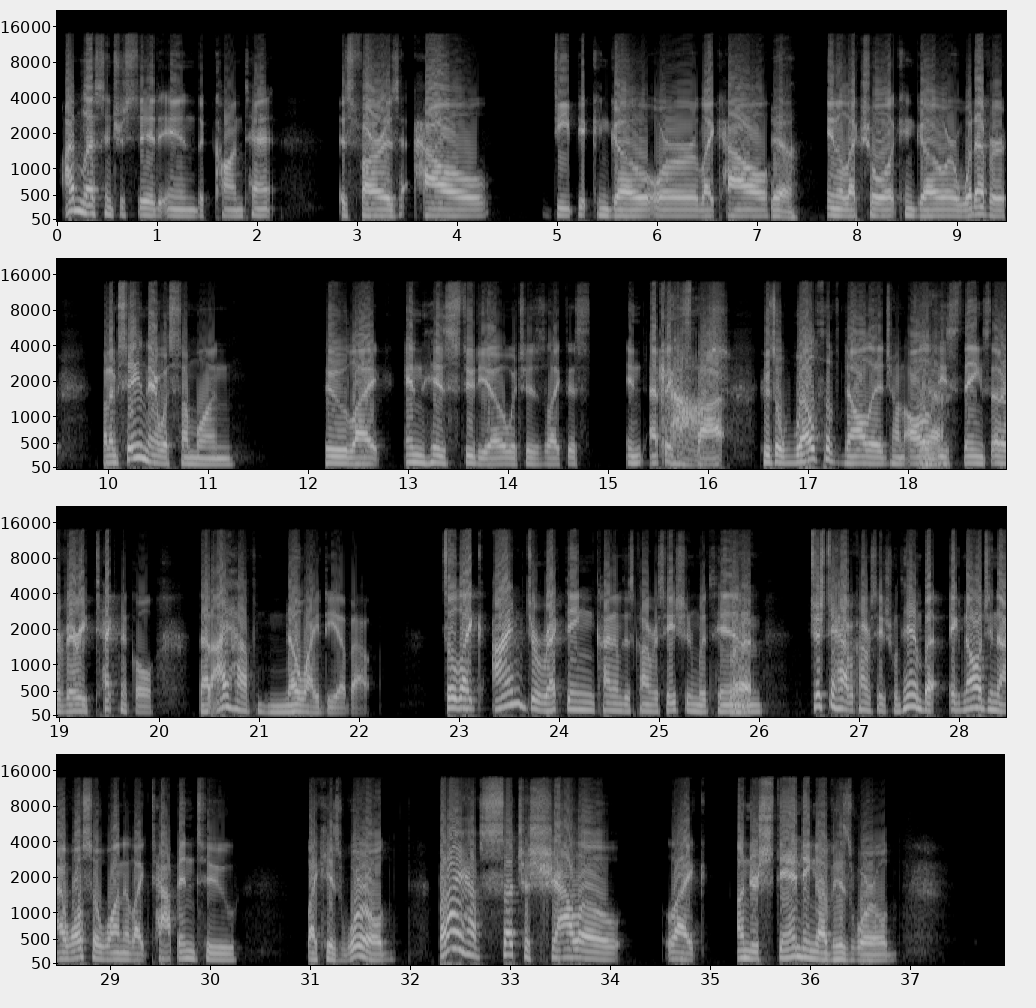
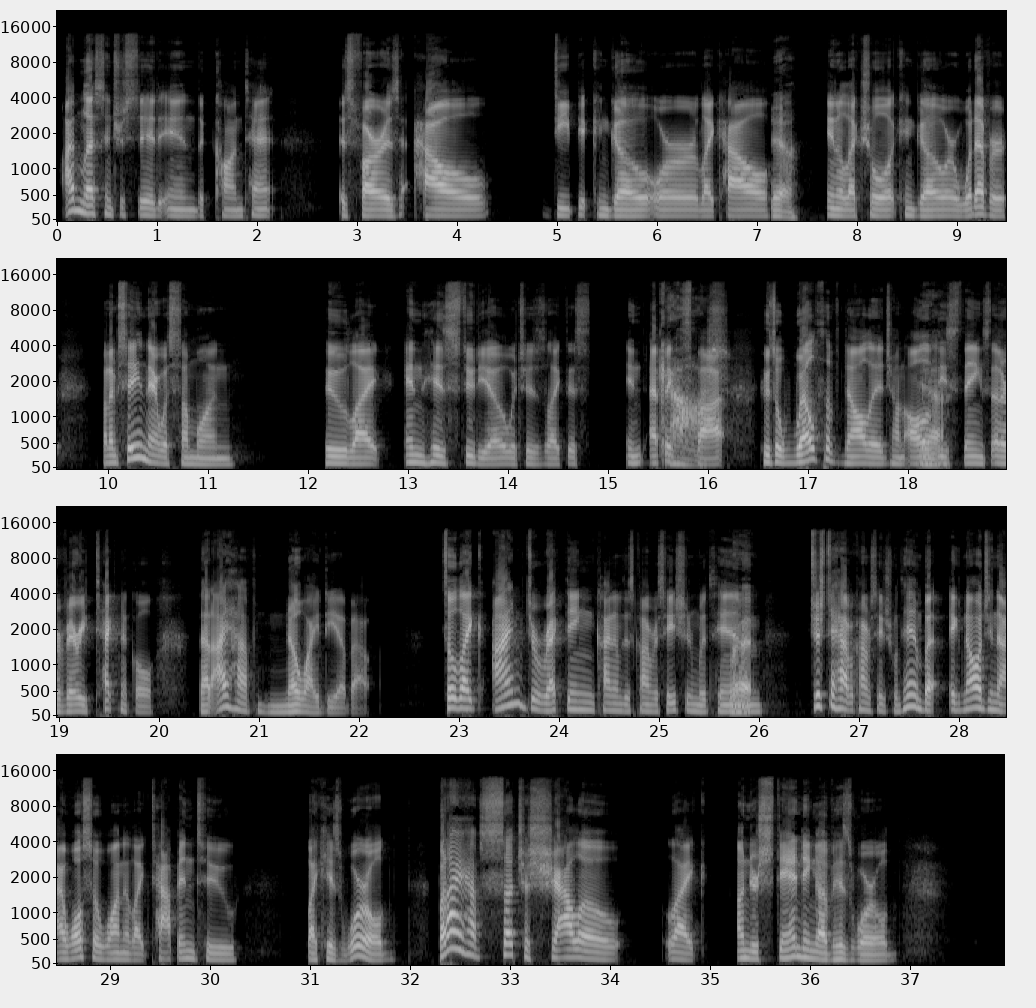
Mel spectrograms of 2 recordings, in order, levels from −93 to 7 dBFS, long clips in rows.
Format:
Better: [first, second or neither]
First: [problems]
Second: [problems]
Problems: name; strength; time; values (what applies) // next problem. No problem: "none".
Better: second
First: distortion; heavy; 8% of the sound clipped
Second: none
